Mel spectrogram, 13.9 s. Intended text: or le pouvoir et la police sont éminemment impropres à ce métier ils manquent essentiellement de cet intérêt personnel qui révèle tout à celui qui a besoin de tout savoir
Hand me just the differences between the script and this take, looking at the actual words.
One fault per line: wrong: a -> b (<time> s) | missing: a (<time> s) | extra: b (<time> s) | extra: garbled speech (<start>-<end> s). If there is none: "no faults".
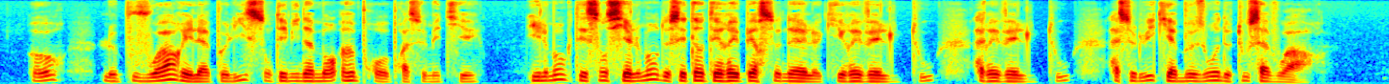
extra: révèle tout à (9.8 s)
